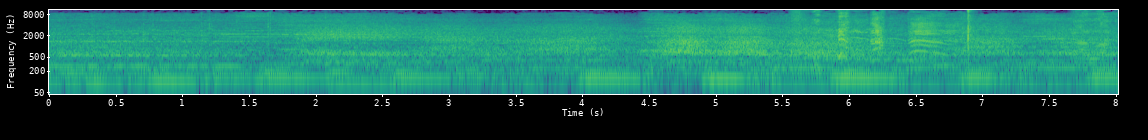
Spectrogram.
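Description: A huge crowd of thousands sings along together in a loud, sustained roar of massed voices, the melody carried in steady held notes, with scattered whoops and cheers rising toward the end.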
